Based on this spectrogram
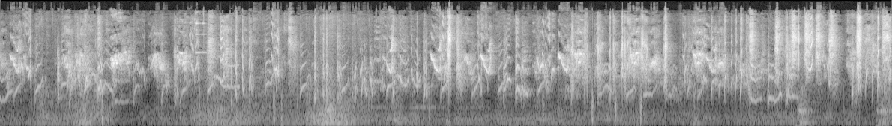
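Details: Budgerigars during mating and breeding: dense, continuous warbling chatter of quick chirps and rising and falling whistled notes, with sharp clicks scattered throughout and a brief low rumble near the middle.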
